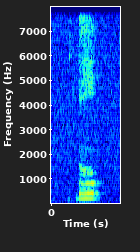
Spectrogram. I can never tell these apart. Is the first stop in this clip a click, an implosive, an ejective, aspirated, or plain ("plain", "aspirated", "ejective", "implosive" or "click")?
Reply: implosive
